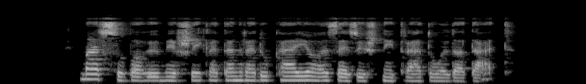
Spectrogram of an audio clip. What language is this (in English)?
Hungarian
